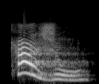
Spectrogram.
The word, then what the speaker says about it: caju: Cajú né caju caju onde é que tá a sílaba mais forte aí você vai dizer a sílaba tônica que é a mesma coisa desfilam mais forte aí você vai dizer olha é cá é Ju e aí lá na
